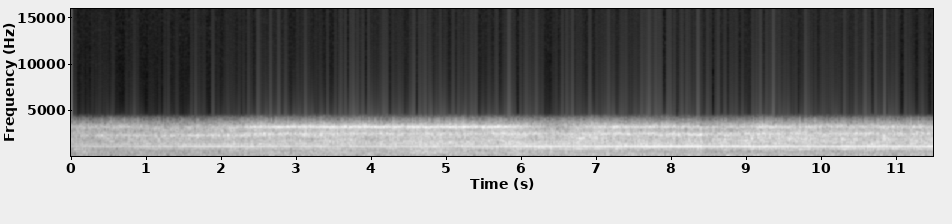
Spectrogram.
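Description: Steady machine hum with a constant high whine, growing gradually louder over the first several seconds, from the Coca-Cola Freestyle soda fountain.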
